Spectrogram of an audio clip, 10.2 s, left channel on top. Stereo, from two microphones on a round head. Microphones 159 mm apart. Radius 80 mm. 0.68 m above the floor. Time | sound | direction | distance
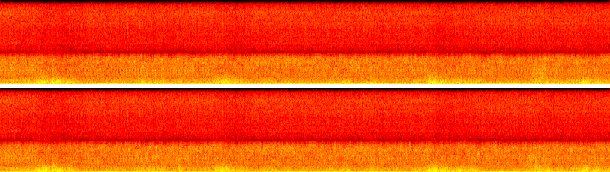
0.0 | an engine running | centre (ahead or behind) | ?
